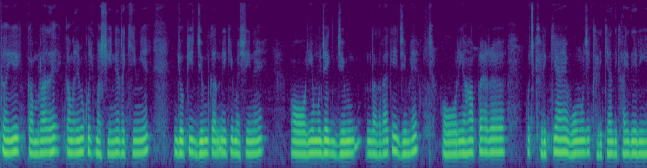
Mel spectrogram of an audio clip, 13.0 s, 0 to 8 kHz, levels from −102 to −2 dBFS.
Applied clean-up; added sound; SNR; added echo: none; none; none; none.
